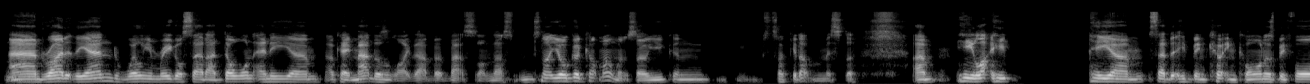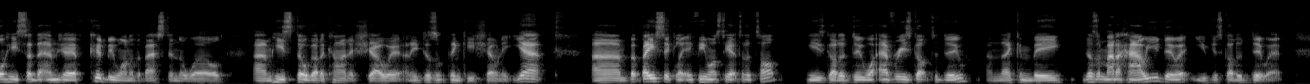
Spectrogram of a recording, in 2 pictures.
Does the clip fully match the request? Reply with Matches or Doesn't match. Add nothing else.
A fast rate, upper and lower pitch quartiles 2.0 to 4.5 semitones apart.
Doesn't match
